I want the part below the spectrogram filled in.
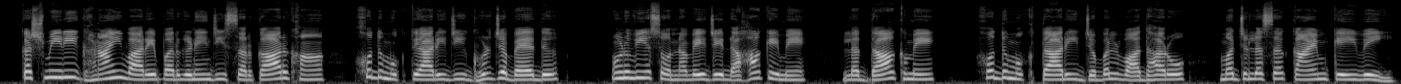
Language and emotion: Sindhi, neutral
